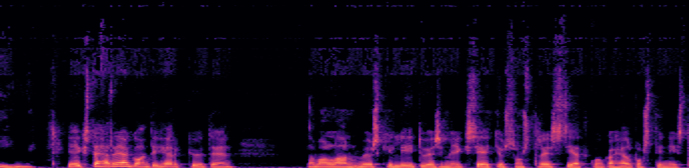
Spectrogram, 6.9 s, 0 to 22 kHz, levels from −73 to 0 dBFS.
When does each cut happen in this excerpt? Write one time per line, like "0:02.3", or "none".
none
